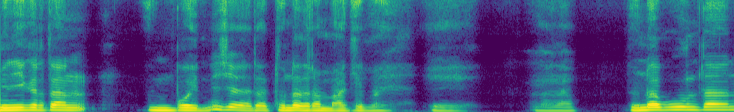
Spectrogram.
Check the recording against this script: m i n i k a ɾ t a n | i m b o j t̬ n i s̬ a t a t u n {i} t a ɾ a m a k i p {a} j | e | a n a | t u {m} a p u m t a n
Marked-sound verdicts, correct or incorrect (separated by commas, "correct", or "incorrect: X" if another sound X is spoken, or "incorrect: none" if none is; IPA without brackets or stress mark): incorrect: a, correct, incorrect: n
